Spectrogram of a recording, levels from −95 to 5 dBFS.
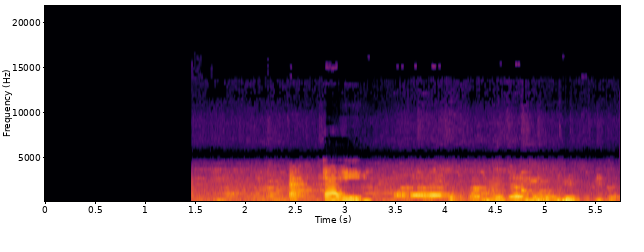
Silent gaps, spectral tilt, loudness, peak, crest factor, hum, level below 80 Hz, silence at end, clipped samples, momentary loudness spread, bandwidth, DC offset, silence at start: none; -8 dB/octave; -16 LUFS; -2 dBFS; 16 dB; none; -46 dBFS; 0 s; under 0.1%; 15 LU; 8.6 kHz; under 0.1%; 1.45 s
